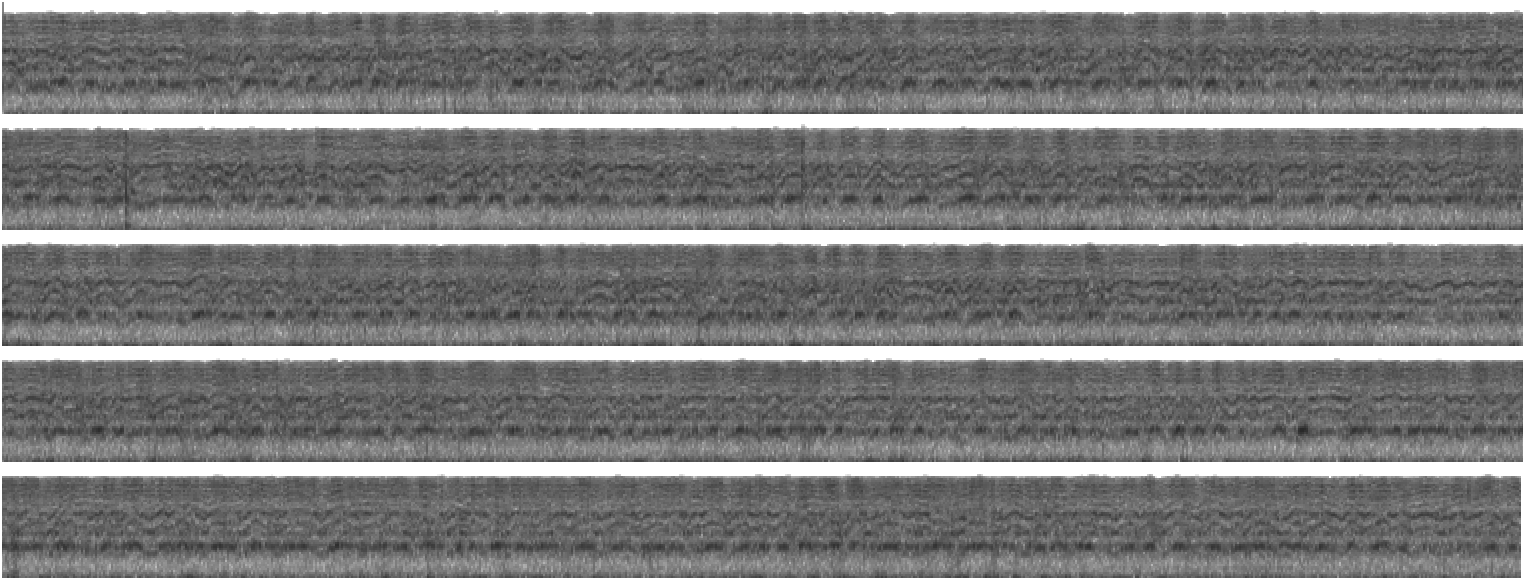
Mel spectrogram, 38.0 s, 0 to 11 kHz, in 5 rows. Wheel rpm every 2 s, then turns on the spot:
220, 210, 210, 220, 210, 210, 210, 220, 220, 210, 210, 220, 220, 210, 220, 230, 230, 220, 220.
none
